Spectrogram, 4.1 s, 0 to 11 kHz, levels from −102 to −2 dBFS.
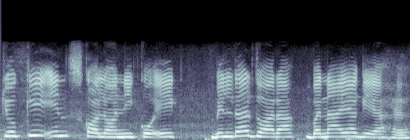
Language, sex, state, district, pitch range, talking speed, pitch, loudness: Hindi, male, Madhya Pradesh, Katni, 275-340 Hz, 160 wpm, 290 Hz, -12 LUFS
